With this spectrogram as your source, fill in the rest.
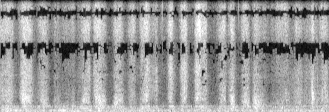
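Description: A black leather low-top sneaker with metal eyelets, stuffed with a cloth, is held in one hand while the other hand rubs the leather and the sole edge with a dark cloth over the fingertips. The result is a steady series of soft, bright brushing swishes that rise and fall in a rhythmic back-and-forth.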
